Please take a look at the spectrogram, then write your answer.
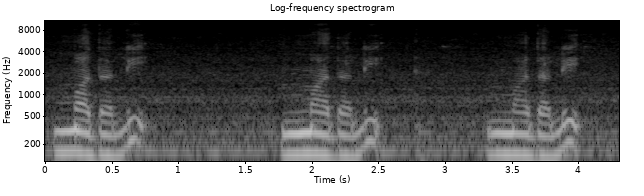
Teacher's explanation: the accent is in the third syllable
